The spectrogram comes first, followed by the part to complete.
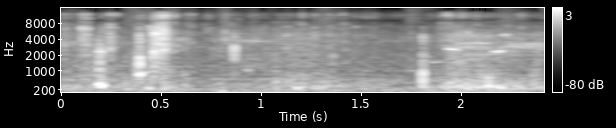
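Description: Footsteps through grass at the edge of a riprap bank: a few light scuffs and crunches.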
